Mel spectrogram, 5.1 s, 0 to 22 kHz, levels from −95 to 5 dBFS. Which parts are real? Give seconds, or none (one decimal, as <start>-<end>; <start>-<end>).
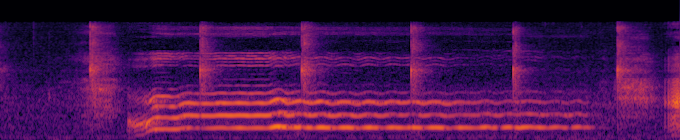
0.8-3.9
